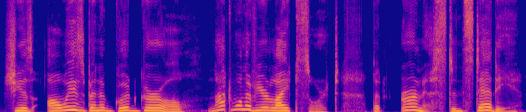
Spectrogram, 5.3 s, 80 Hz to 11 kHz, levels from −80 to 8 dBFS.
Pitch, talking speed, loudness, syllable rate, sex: 245 Hz, 195 wpm, -18 LUFS, 4.9 syllables/s, female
